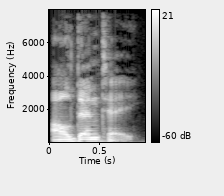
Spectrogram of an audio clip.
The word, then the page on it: al dente: American English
